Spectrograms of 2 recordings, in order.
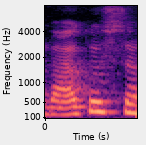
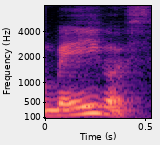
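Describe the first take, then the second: First: The first vowel sounds like 'ah'. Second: The first vowel sounds like 'ay'. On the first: "라틴어로 마고스고" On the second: "영어로 뭐 메이거스 이렇게 발음하는데"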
